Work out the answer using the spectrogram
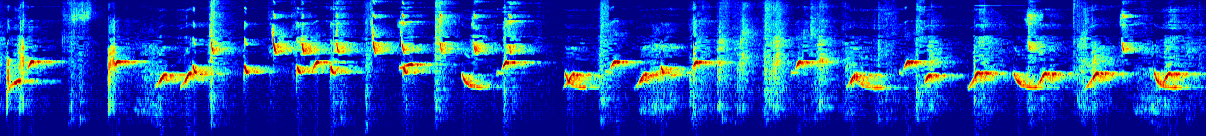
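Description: Caged bird giving a steady series of short whistled calls, about two a second, many of the notes sliding down in pitch.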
